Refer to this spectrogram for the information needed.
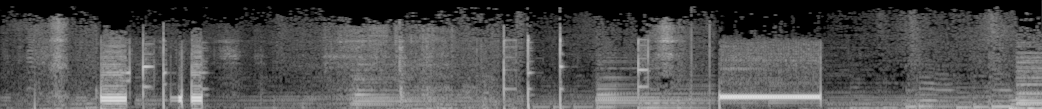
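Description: A series of short telephone keypad tones beeps in quick bursts as a call is dialed back to a front desk from WRIF Radio, followed later by a longer steady electronic tone, all fairly loud over a busy, music-like background.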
